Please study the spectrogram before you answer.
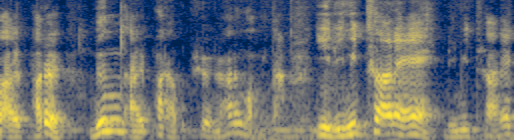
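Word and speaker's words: lim: li 리미트라고 읽습니다.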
